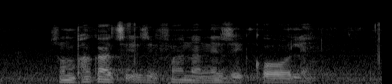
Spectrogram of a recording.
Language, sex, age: Zulu, male, 21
